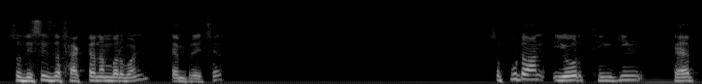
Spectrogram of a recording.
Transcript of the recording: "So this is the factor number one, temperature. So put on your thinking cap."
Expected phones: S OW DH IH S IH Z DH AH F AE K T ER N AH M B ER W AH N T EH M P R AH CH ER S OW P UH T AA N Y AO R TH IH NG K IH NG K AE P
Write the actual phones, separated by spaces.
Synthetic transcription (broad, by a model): S OW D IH S IH Z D AH F AE K T ER N AH M B ER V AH N T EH M P R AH CH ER S OW P UH T AA N Y AO R T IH NG K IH NG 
